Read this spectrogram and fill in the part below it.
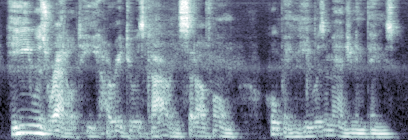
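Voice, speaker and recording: A man reading a storybook aloud to his child in a relaxed way, now and then stopping to chat with them. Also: sits low, reverberant, distant mic, poor audio. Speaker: parent reading a bedtime story.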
